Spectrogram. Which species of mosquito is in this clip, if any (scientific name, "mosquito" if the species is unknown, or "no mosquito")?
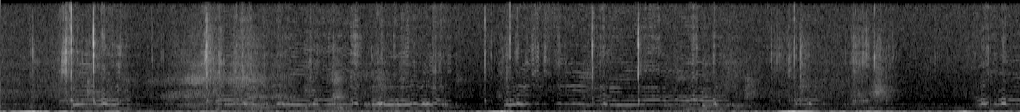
Culex pipiens complex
